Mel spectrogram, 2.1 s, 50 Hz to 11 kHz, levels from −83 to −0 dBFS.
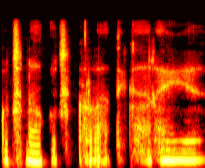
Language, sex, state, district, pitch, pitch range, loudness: Hindi, male, Bihar, Araria, 155 Hz, 150-155 Hz, -15 LUFS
